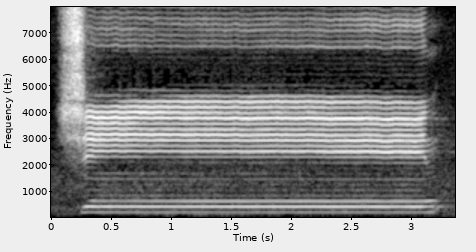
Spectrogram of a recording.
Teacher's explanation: اس کا مخرج ہے زبان کے درمیان اور تالو کے درمیان سے ادا ہوتا ہے۔ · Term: حروف شجریہ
